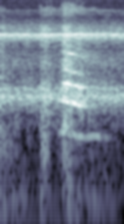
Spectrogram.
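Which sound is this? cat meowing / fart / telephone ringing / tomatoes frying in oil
cat meowing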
